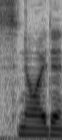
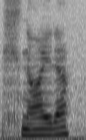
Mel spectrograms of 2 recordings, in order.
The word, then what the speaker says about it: Snyder: For some reason I pronounce it with an SH, but it's Snyder, not Snyder.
